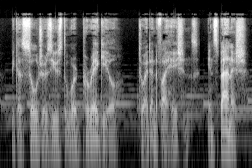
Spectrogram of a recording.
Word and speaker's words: perejil: soldiers used the word perejil to identify Haitians. In Spanish, the word requires a rolled R sound, which is difficult for Haitian Creole speakers to pronounce.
